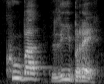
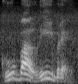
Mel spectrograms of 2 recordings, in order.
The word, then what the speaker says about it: Cuba Libre: You would find there is a drink there in Cuba called the Cuba Libre. Now, again, we're just going to check with Raul. Did I pronounce that all right, Raul? Muy bien, Cuba Libre.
